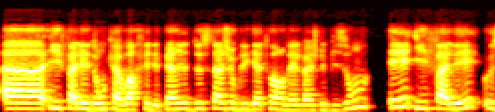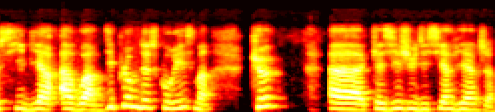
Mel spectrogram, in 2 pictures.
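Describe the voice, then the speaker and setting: A woman's voice: medium pitch, moderate pace, a little mellow. Woman bison farmer on lo-fi audio. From Australia. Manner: explanatory, detailed, laughs easily. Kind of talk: casual interview talk. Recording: dull lo-fi sound.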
